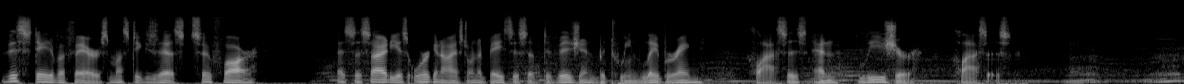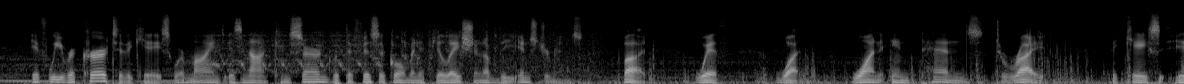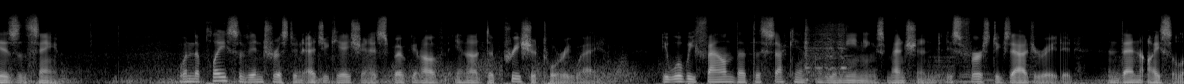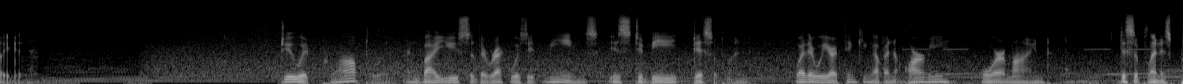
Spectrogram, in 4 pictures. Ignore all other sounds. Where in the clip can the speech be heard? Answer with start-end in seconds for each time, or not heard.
0.0-10.3, 12.1-24.3, 25.4-35.9, 38.3-47.3.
